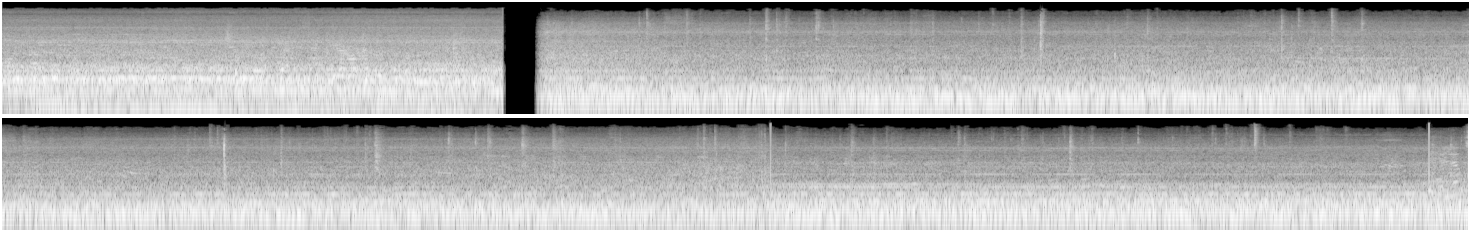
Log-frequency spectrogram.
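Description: Steady low rumble and hum inside a parked airliner's cabin during boarding, with the air conditioning running, faint passenger chatter and a few small clicks. The sound cuts out briefly about four seconds in.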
